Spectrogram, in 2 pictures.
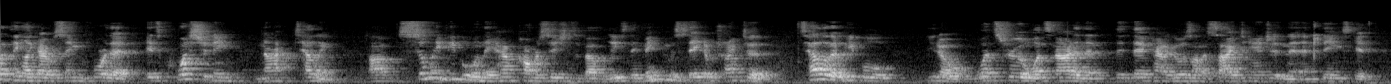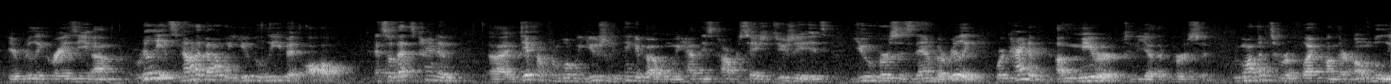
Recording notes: Columbus, Ohio. My presentation for the Secular Student Alliance Convention 2018!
